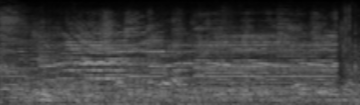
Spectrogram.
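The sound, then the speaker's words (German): A mobile phone ringtone plays continuously, a bright sustained electronic melody held at steady loudness over a busy, noisy background, cutting off just before the end. “also Ihr Handy klingelt gerade.”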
